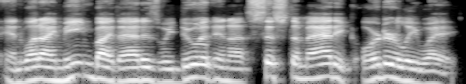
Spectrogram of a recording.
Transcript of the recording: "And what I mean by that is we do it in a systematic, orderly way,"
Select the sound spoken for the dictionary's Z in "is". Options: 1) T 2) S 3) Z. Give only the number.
3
